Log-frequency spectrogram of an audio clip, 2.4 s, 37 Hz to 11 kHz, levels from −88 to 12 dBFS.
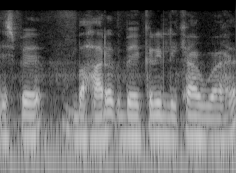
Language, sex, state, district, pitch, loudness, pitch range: Hindi, male, Chhattisgarh, Jashpur, 120 Hz, -18 LUFS, 115-125 Hz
